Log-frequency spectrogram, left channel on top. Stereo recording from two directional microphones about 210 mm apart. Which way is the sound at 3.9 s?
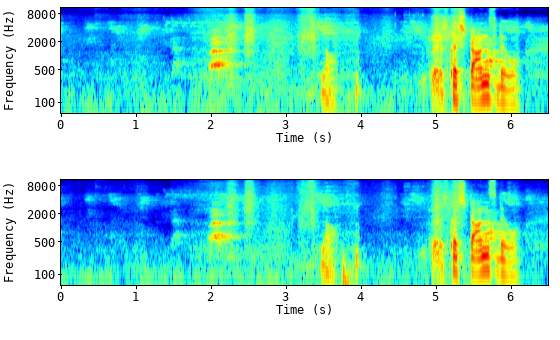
30° right (ahead or behind).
